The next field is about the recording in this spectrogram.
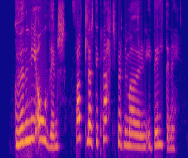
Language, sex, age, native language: Icelandic, female, 18-19, Icelandic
